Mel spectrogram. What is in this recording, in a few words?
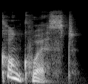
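"conquest", British English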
